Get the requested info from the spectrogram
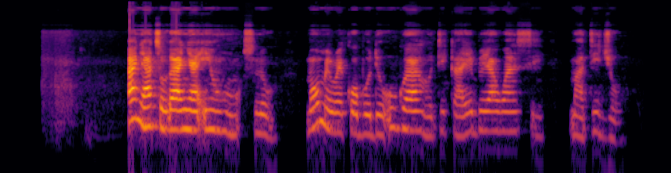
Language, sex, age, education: Igbo, male, 15-29, secondary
